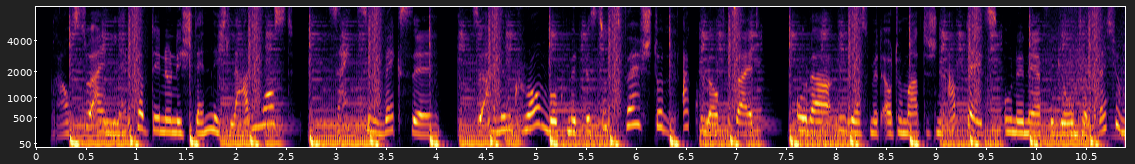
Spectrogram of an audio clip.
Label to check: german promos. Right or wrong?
Right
